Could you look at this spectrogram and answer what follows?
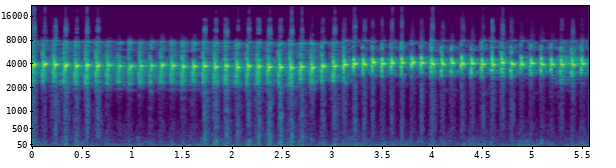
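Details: Fischer's lovebird song used to teach young birds to sing cleanly: an unbroken, rapidly pulsed high trill, about eight beats a second, slightly rising in pitch toward the end.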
